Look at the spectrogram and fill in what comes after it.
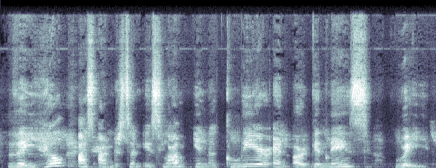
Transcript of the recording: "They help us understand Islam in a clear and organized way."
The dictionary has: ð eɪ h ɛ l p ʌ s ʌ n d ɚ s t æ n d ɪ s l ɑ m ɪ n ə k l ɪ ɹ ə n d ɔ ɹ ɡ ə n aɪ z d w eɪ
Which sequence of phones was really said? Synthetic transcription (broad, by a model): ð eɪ h ɛ l p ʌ s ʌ n d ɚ s t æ n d ɪ s l ɑ m ɪ n ə k l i ɹ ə n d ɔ ɹ ɡ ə n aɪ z w eɪ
